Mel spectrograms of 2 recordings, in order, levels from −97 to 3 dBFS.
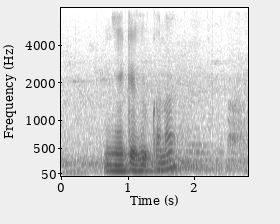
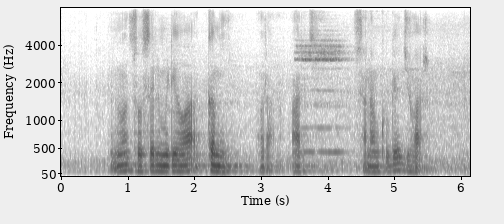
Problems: none marked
